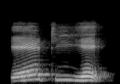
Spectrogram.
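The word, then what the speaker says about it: अत: I pronounce that Ata Sadatya Gamane. Ata, A and Ta. A you can write A and T-A, Ata. A-T-A. Okay, it should be pronounced Ata.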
